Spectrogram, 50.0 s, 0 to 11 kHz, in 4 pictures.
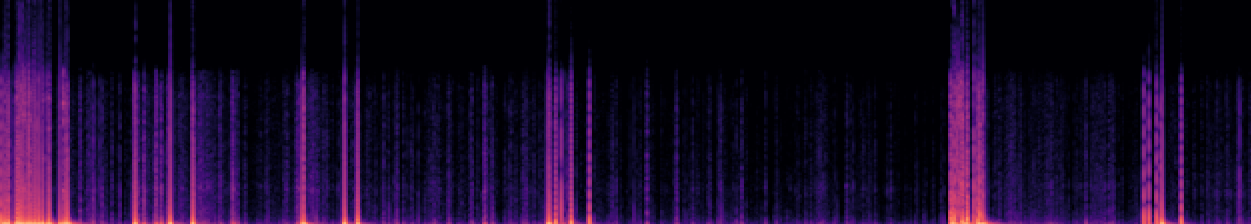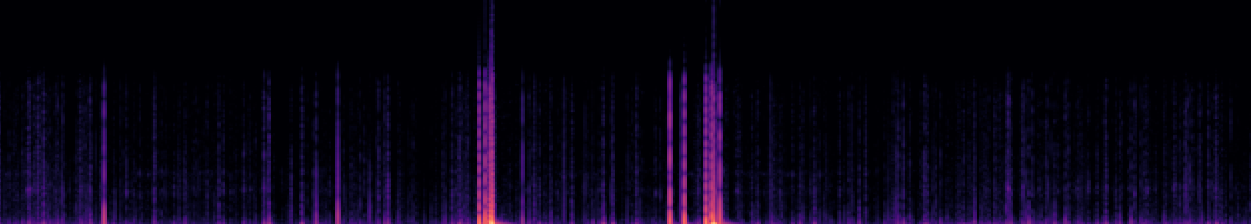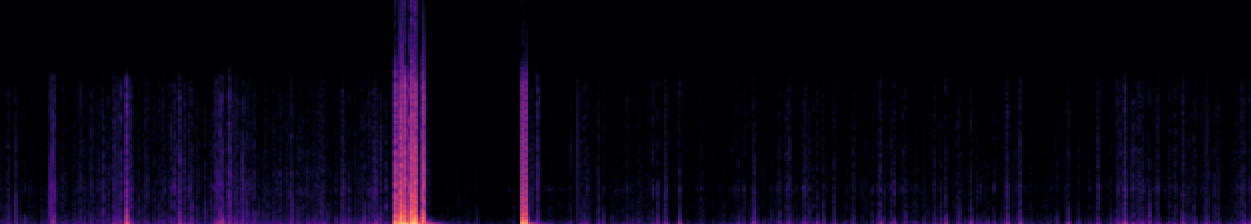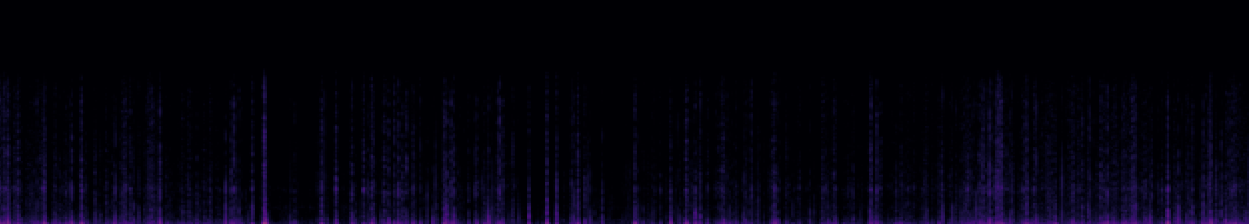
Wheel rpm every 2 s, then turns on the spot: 230, 230, 240, 230, 220, 180, 220, 220, 230, 230, 220, 230, 230, 230, 230, 240, 230, 230, 230, 230, 230, 240, 230, 230, 240.
none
